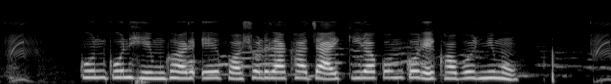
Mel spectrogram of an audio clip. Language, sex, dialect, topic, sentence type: Bengali, female, Rajbangshi, agriculture, question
